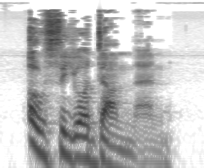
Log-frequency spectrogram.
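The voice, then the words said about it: Sassy voice. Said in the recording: “in my sassiest voice that I can muster”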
